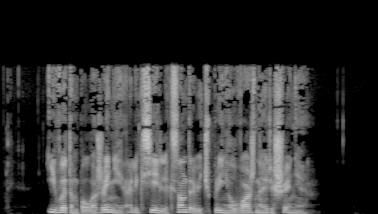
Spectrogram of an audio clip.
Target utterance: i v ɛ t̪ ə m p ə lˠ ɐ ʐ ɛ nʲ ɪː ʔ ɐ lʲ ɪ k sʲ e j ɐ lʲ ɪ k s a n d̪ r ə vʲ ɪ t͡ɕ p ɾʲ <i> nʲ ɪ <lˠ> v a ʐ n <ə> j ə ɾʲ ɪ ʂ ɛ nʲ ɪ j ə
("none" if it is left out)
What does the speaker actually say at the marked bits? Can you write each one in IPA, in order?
i, lˠ, ə

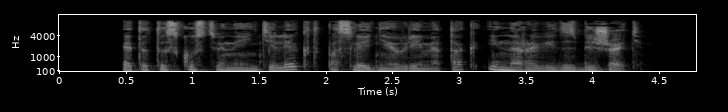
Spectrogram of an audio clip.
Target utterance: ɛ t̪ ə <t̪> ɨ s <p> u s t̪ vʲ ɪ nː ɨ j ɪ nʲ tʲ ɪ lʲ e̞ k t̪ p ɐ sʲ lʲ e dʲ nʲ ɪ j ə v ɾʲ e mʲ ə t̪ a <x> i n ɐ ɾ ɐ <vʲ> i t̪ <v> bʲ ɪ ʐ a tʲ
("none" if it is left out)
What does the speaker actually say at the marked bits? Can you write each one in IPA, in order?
t̪, k, k, vʲ, z

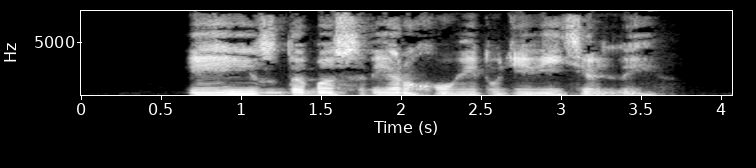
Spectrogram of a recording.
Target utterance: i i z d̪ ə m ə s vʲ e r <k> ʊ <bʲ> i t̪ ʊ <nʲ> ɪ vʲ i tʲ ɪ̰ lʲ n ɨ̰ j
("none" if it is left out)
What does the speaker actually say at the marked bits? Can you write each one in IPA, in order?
x, vʲ, dʲ

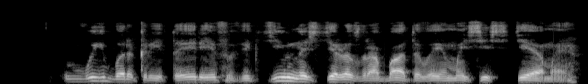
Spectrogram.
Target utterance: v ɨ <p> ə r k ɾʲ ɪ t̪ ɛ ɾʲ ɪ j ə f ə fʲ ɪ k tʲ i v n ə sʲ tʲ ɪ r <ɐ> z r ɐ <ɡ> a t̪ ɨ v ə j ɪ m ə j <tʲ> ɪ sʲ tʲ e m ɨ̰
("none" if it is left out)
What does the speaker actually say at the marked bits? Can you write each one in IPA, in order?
b, ə, b, sʲ

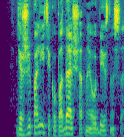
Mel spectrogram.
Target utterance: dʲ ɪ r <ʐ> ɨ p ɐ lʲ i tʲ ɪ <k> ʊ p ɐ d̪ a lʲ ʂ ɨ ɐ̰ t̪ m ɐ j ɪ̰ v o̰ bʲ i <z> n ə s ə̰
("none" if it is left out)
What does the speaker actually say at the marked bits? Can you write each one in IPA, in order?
ʐ, k, z

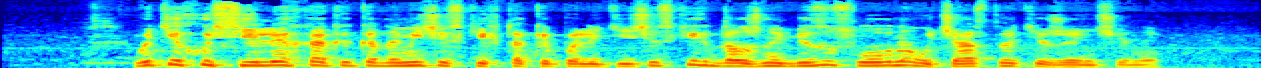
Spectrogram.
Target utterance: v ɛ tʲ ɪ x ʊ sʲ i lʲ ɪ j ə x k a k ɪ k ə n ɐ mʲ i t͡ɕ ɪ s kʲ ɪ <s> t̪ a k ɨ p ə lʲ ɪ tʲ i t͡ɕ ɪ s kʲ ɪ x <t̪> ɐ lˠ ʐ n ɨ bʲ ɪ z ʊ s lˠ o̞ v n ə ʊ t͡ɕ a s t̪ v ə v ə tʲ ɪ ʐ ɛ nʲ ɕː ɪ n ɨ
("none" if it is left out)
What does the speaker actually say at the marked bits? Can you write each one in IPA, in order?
x, d̪

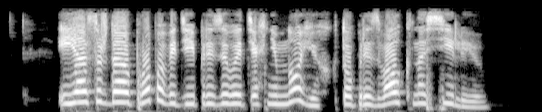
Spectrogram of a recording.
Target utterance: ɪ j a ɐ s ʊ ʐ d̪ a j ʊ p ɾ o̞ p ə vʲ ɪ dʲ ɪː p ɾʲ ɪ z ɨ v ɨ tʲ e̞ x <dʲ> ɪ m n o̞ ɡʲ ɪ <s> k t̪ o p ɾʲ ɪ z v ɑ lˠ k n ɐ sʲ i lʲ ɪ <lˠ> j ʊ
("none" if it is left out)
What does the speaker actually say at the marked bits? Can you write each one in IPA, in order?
nʲ, x, none

